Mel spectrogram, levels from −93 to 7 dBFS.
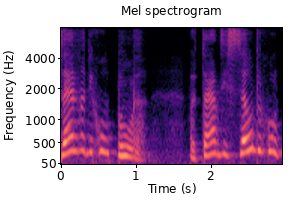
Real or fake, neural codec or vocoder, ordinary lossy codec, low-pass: fake; codec, 16 kHz, 1 kbps, FunCodec, trained on LibriTTS, 50 frames a second; none; none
